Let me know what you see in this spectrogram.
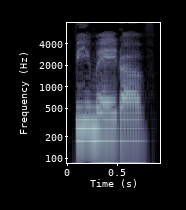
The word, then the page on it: be made of: British English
